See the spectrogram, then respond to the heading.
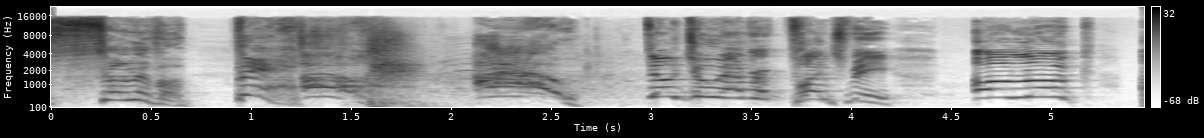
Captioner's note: smack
